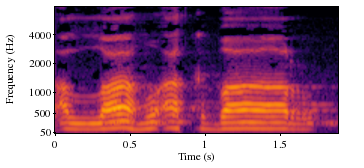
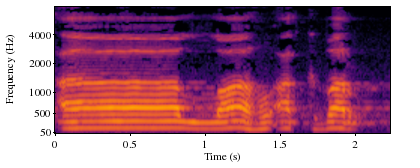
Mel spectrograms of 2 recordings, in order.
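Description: First: The vowel after b in the second word is drawn out. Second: The opening vowel of the first word is drawn out. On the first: It refers to drums. "لا يصح أن يمد الباء في أكبر" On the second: It turns into a question. "فلا يمد الهمزة في الله، فلا يقول الله أكبر، هذا خطأ"

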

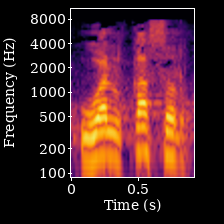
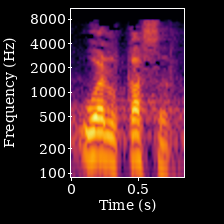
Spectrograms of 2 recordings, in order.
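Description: The two takes are said the same way.

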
